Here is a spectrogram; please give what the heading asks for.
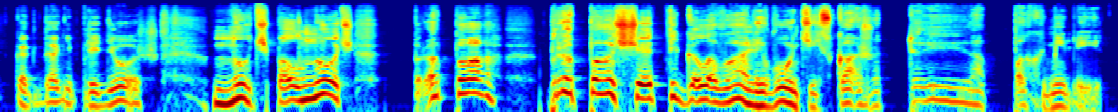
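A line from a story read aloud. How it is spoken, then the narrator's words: Sobbing uncontrollably. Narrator (Russian): совсем уж разрыдавшись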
